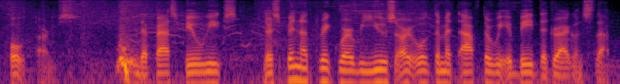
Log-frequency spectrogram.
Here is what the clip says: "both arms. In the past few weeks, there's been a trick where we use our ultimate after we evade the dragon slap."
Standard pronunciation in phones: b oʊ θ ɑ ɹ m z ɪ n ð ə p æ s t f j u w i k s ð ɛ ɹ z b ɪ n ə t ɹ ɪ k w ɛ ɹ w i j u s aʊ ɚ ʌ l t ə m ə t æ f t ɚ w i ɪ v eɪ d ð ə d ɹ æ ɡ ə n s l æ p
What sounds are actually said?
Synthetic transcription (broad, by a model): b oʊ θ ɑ ɹ m s ɪ n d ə p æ s t f j u w i k s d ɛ ɹ s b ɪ n ə t ɹ ɪ k w ɛ ɹ w i j u s aʊ ɚ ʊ l t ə m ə t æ f t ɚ w i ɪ b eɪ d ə d ɹ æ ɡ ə n s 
